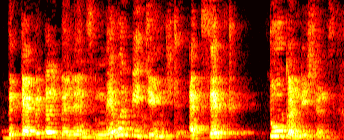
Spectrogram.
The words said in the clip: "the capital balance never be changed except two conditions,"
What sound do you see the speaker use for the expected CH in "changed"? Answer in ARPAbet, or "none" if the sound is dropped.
CH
